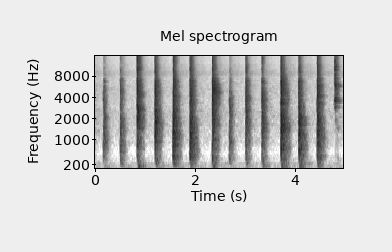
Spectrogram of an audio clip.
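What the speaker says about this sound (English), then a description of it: "we're going to tap down our torso 3 times" Hands tap down the torso in a qigong exercise, about fourteen crisp, evenly spaced slaps in quick succession, close and fairly loud with silence between each.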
